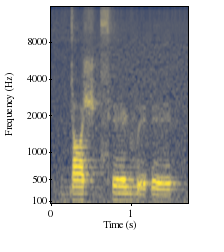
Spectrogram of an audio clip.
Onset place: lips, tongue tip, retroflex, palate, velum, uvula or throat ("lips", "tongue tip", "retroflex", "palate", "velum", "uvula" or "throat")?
palate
